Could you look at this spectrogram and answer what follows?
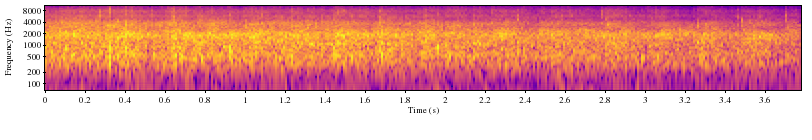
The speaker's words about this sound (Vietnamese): Nếu quý vị tin vào học thuyết chết không phải là hết và quả phúc sẽ trổ trên nền tảng của gieo nhân phúc, ở đây là mối quan hệ hiến mô tạng, thì xin quý vị hãy cho một tràng vỗ tay thật lớn để cam kết và phát nguyện chung.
